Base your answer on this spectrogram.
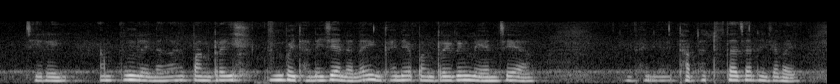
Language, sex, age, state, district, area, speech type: Bodo, female, 18-30, Assam, Kokrajhar, urban, spontaneous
